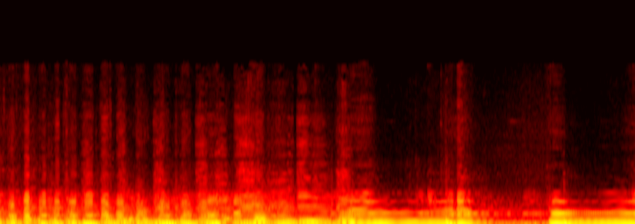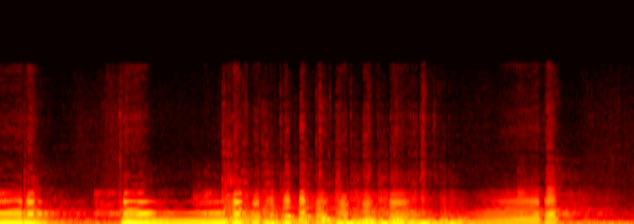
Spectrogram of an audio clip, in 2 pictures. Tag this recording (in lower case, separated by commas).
musical instrument, jazz, double bass, bowed string instrument, music, classical music, cello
